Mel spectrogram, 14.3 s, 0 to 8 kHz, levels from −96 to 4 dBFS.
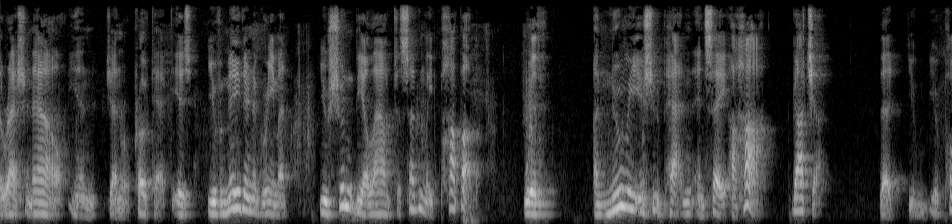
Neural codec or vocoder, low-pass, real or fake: none; 7.2 kHz; real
